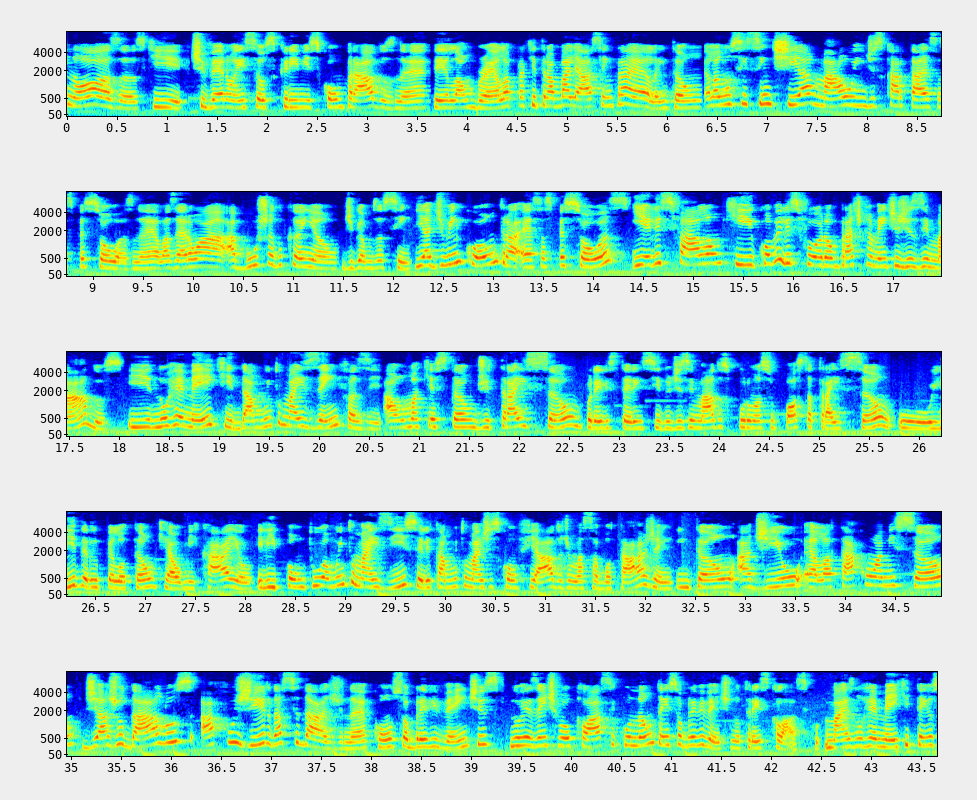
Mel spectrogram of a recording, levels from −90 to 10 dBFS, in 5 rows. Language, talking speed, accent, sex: Portuguese, 170 wpm, Brazilian, female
